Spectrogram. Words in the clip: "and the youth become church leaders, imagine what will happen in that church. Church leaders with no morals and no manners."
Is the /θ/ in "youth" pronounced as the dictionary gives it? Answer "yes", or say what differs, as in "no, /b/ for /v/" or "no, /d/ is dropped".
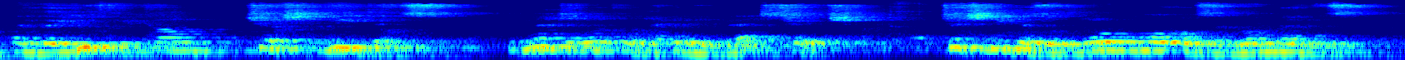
no, /f/ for /θ/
